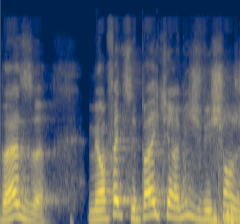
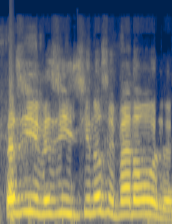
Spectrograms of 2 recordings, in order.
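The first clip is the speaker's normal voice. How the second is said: excited urging; 6 semitones higher, 5 dB louder than usual. Real, not acted. Urging higher bids.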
